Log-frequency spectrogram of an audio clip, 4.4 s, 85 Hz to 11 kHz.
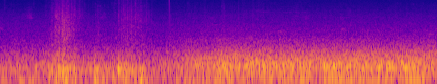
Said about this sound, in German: Dann rast die Maschine knapp an einer Felswand vorbei auf die schneebedeckte Landepiste zu und setzt Sekunden später, zur großen Erleichterung aller 50 Passagiere, sicher auf dem Boden auf.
